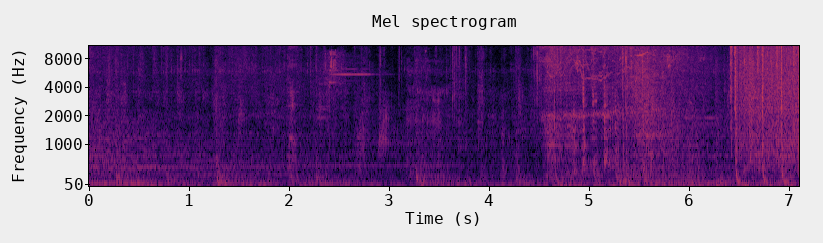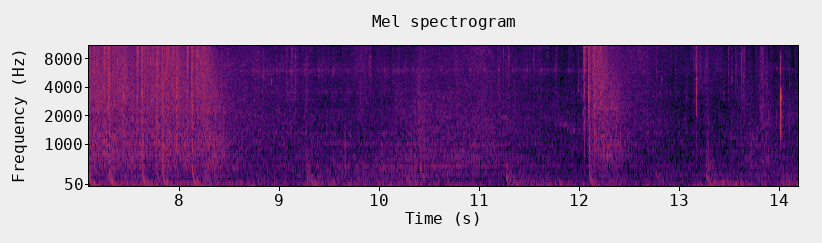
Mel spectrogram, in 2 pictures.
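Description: Gunfire in Alan Wake II, a dense burst of rapid shots around the middle with scattered single shots and mechanical clatter before and after, loud and close with no talking.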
